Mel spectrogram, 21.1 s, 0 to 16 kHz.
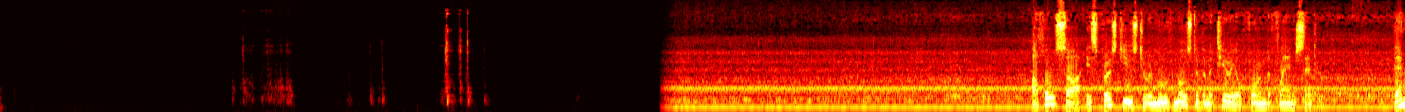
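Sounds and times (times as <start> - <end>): lathe running with hum and whine: 9.9 - 21.0.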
